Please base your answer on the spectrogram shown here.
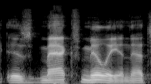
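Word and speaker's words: MVXMILLI: his stage name is max milly and that's spelled m-v-x-m-i-l-l-i i'll say it again m it's like roman numerals m-v-x m-i-l-l-i max milly he's on spotify and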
